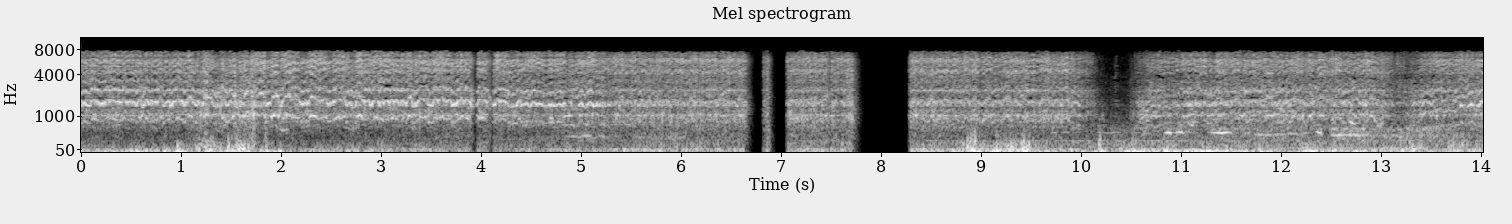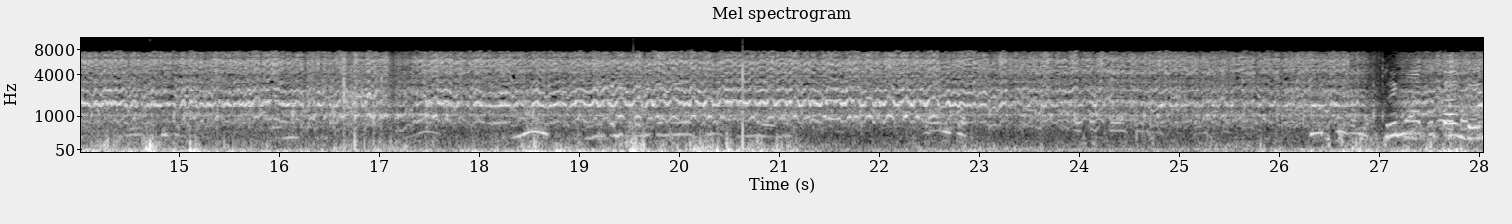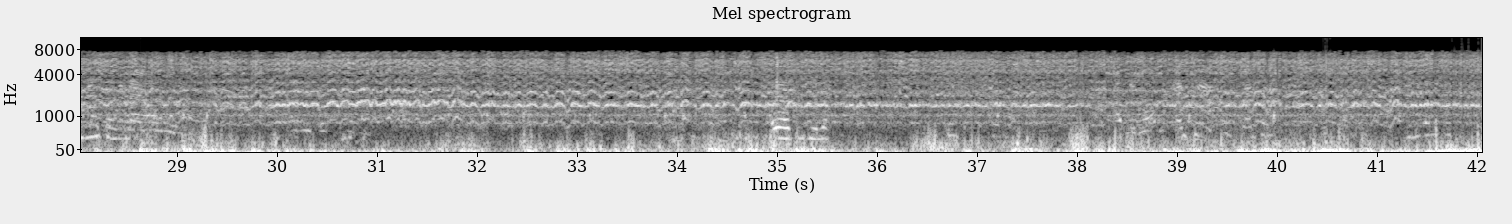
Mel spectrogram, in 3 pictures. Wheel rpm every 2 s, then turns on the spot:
200, 200, 200, 200, 100, 170, 190, 200, 200, 200, 200, 200, 160, 170, 200, 200, 200, 200, 190, 200, 200.
none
